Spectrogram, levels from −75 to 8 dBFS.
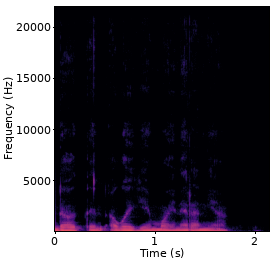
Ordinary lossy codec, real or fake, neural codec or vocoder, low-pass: none; real; none; none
